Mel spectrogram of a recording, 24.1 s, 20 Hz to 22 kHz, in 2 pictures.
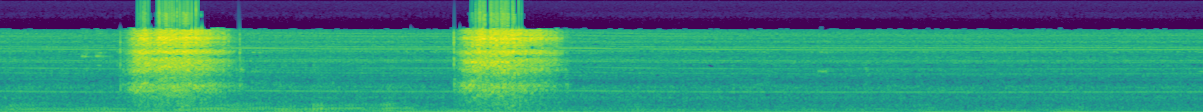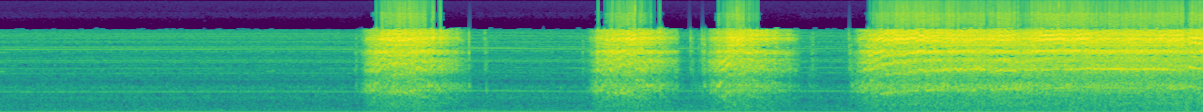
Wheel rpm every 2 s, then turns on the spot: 30, 10, 40, 0, 0, 0, 0, 20, 30, 60, 120, 230.
none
